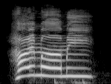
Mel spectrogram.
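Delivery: put-on high, eager toddler calling out; little boy voice. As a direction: squeal it like a happy little kid. Toddler greets mom on phone.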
